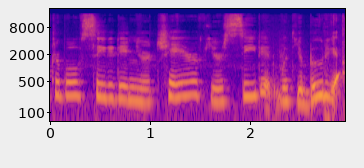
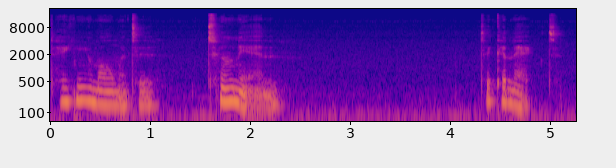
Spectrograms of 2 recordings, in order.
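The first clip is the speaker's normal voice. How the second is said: guided meditation; 5 dB quieter than usual. Acted. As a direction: ease them gently into calm.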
